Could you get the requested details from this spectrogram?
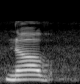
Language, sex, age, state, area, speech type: Gujarati, female, 18-30, Gujarat, rural, read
